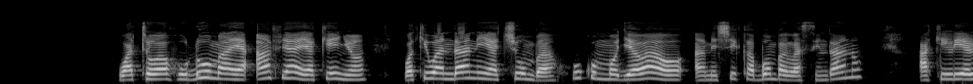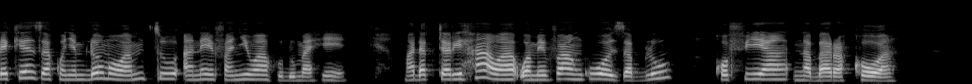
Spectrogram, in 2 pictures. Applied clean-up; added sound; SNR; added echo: none; none; none; none.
